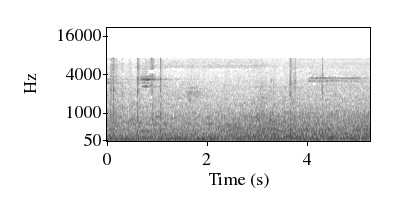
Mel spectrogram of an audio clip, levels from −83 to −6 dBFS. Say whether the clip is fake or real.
real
